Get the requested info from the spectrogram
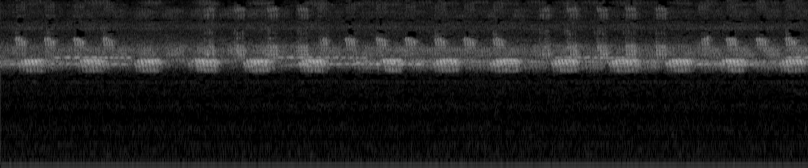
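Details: Autumn insect orchestra of crickets beside a streetlight, a steady shrill trill running throughout, with bright pulsed chirps stacked on top and volume rising and falling roughly every half second.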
